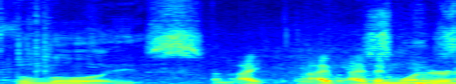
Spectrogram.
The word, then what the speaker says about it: Valois: in a nutshell and i always say velouses but it's beloise i i've been wondering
